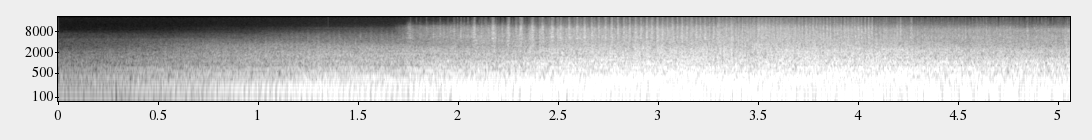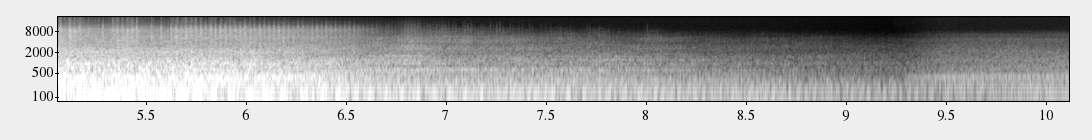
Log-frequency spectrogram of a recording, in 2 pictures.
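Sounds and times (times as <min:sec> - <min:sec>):
Stuka vehicle damage: 0:00.5 - 0:08.1.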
